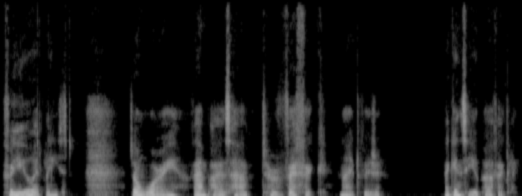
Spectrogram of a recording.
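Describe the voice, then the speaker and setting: A woman playing a doting, genteel vampire mistress in an ASMR roleplay, speaking softly and breathily in a soothing, possessive, coaxing manner. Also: a little high, flat delivery, vocal fry, husky, full character voice. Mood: gentle, pleased. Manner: slow, coaxing, whispery soft-spoken delivery. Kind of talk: ASMR roleplay, soft intimate close speech.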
